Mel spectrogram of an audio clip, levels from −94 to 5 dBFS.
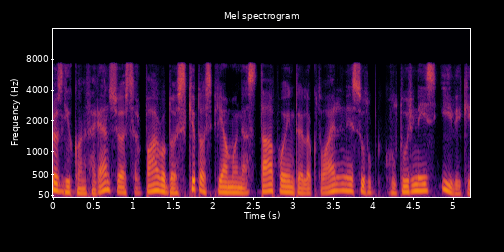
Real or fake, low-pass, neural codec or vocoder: fake; 7.2 kHz; codec, 16 kHz, 1 kbps, X-Codec, HuBERT features, trained on LibriSpeech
